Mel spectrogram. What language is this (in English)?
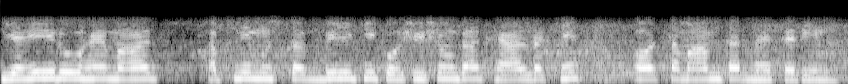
Urdu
